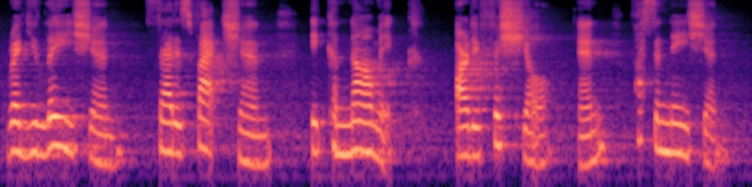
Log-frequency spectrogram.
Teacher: the stress is in the third syllables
